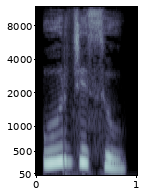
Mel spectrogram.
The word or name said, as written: ಊರ್ಜಿಸು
